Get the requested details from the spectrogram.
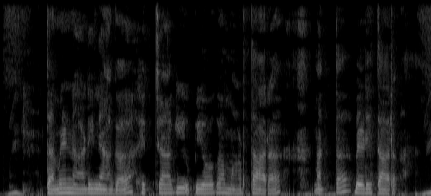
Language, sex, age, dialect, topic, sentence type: Kannada, female, 41-45, Dharwad Kannada, agriculture, statement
